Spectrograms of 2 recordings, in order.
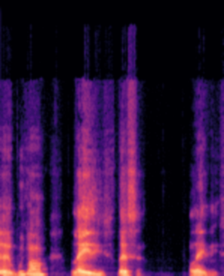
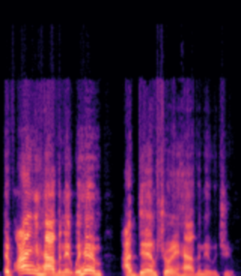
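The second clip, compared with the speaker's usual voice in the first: normal talking voice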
